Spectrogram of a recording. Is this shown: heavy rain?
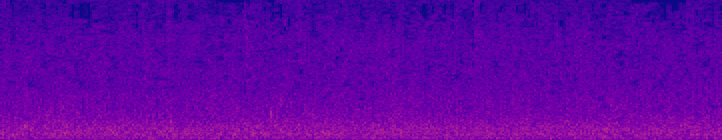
yes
